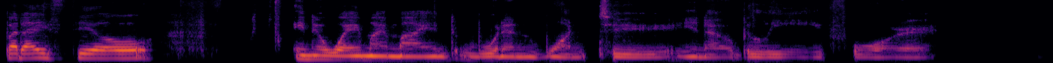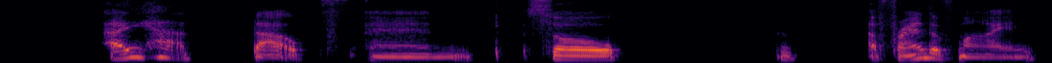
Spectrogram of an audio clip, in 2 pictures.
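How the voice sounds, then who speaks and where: Slow husky man with a Peruvian Spanish accent. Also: fairly low pitch, a little mellow, dry recording. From Peru. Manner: reflective, searching for words. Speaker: life coach and energy healer. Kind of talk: personal spiritual vlog.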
